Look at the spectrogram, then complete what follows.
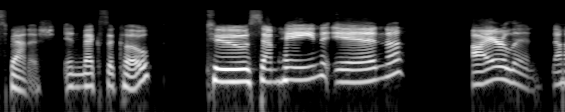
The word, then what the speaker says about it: Samhain: Ah, it is Samhain. Samhain. Okay, but I grew up saying Samhain because in English, that's what it is. That's what it looks like, right? But this is not an English word. So it's Samhain. And this is from Ireland.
